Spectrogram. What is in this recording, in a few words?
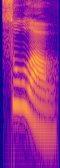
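"сулав", Komi, female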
